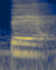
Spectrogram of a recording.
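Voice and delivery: Père hit hard and loud; the key word Père, said loud and firm; stress on Père. Shown as a demonstration. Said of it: "Père Osiris".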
